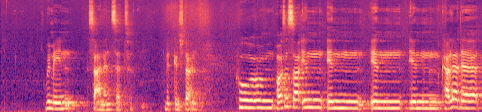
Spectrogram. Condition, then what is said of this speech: Stuttering. I stutter myself in case you haven't noticed yet.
